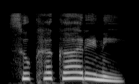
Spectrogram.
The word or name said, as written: ಸುಖಕಾರಿಣಿ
